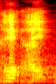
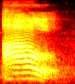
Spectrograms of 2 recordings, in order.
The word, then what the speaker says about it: Al: Tuh, Mana AI? saya edit AI Ahmad. Apa itu? Tunggu dulu. Nah, Itu bukan AI bang, ini Al, bukan AI, barangan.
